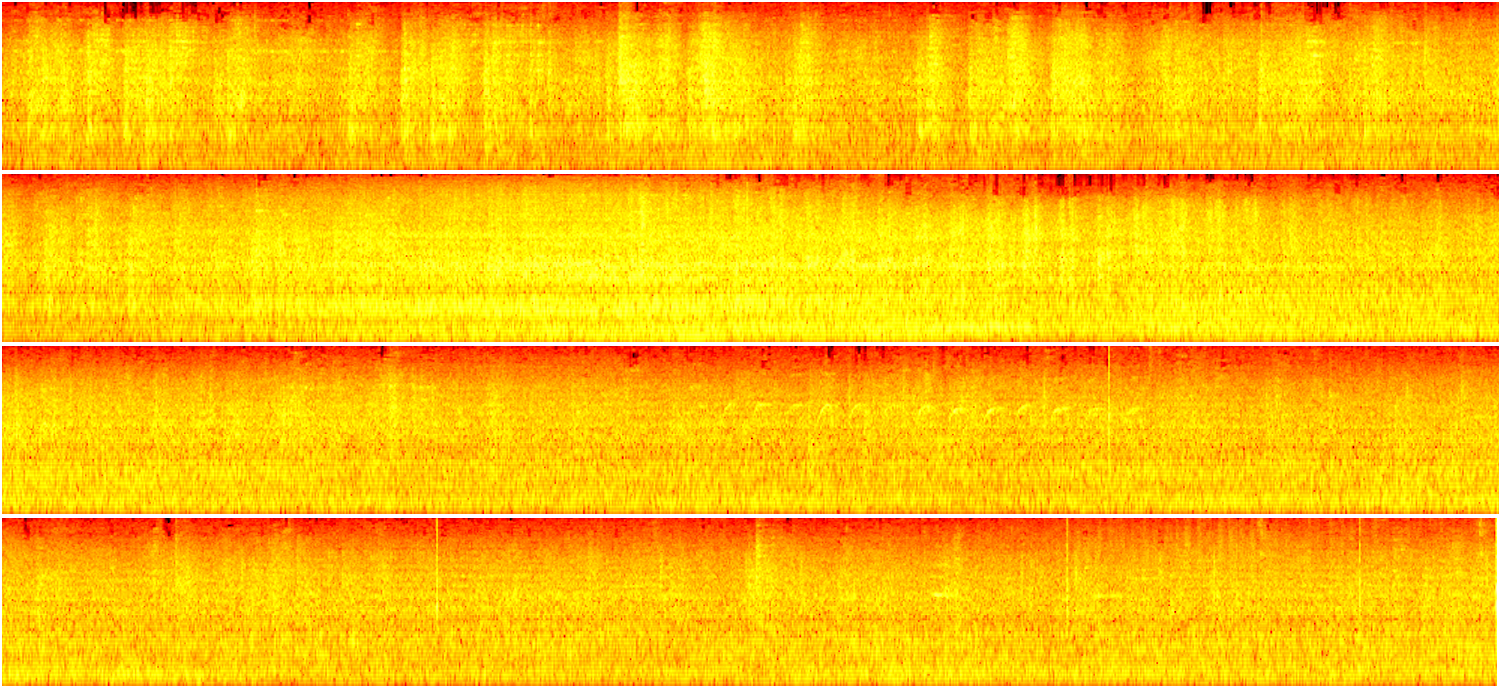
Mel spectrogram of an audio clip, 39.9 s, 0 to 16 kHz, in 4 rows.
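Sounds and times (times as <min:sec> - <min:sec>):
train running on rails: 0:00.0 - 0:39.9
wheels clicking over rail joints: 0:00.0 - 0:39.9.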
